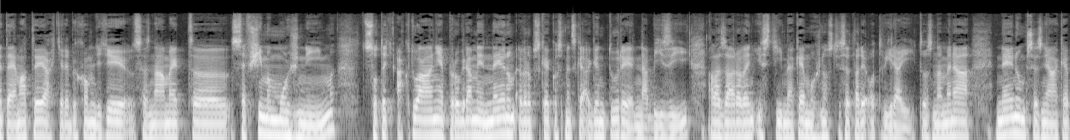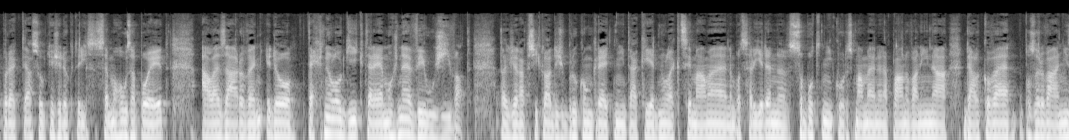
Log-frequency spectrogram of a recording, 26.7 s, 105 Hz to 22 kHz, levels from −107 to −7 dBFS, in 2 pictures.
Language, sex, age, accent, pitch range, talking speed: Czech, male, 30-49, native, 95-105 Hz, 155 wpm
